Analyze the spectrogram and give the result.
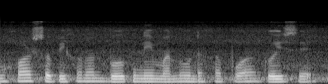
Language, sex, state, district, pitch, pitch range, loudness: Assamese, male, Assam, Sonitpur, 135 Hz, 130-140 Hz, -16 LUFS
